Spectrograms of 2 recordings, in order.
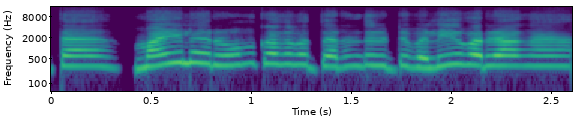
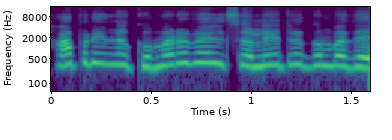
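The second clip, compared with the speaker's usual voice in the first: usual speaking voice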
